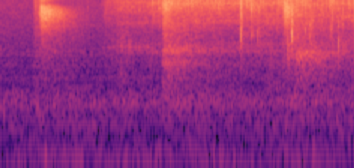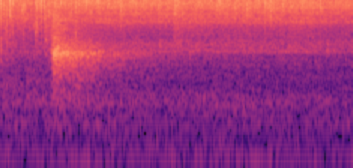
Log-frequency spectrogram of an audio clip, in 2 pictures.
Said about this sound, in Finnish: Olen uimahallin suihkussa.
